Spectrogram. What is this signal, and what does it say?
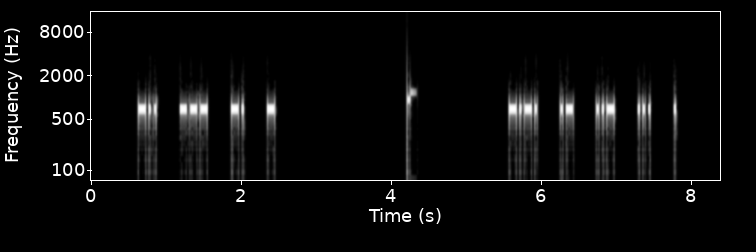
Morse code, heard as a keyed tone, about 36 wpm, spaced as for 20 wpm, 700 Hz. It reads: DONT CAUSE
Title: 3x Character Spacing - Top 300 Words - 35wpm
